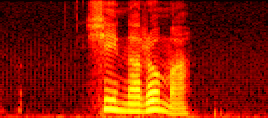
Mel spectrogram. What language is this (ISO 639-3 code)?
swe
